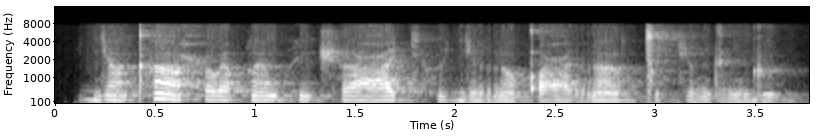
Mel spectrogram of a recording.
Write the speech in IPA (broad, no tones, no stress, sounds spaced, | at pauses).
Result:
ɟ ã kʰ ã ħ o ɪ̯ q ĩ w h ĩ t͡ʃʰ ɜ ʕ a c h ɯ ɟ ə̃ r õ qʼ ʊ ʕ ə r ã ʊ̯ ǀ i c ʊ n d ɘ ŋ ɡ ɯ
